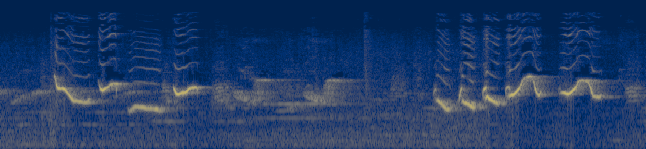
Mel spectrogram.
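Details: Garrulax chinensis, the black-throated laughingthrush, singing with its owner away. Bright ringing whistles come in two bursts of four to five notes, each swooping up then down, with quieter level whistles in between.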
